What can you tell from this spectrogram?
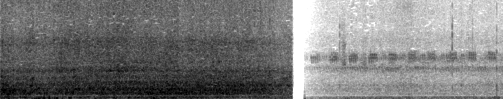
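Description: Wind rushing over the microphone with waves washing on the lakeshore, a loud steady noise that cuts off suddenly about three seconds in. After it, crickets trill in a steady high pulsing chirp.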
